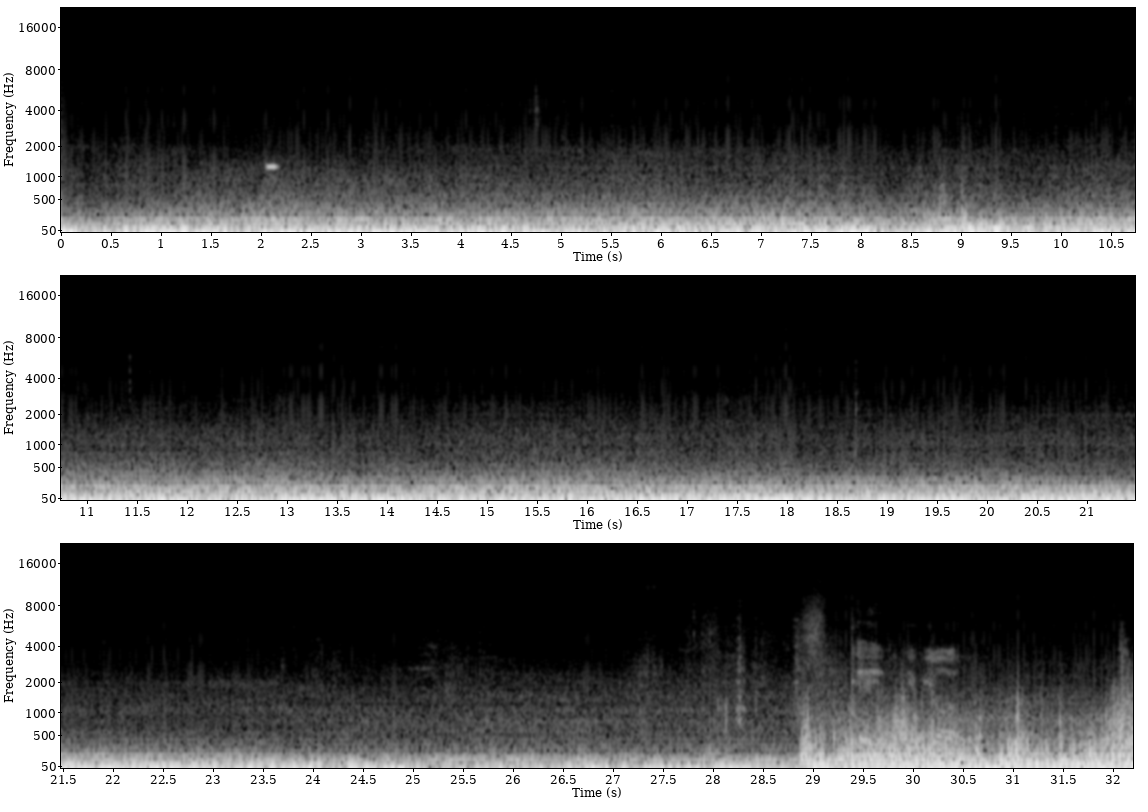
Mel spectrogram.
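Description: Steady low road and engine rumble inside a moving car's cabin. About a second before the end it jumps louder, with a rush of wind noise.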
